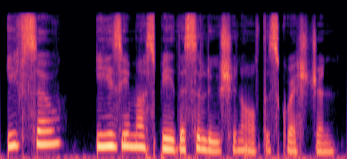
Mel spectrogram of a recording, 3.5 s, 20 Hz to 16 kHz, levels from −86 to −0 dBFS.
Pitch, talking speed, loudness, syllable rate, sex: 210 Hz, 175 wpm, -16 LUFS, 4.8 syllables/s, female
